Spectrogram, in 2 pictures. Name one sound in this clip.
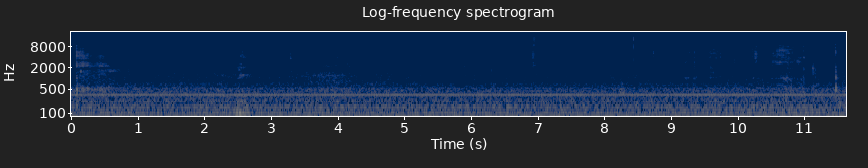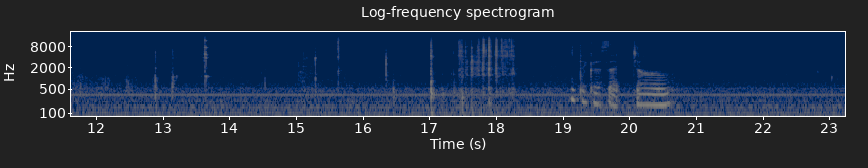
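Fingernails tap and click lightly.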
